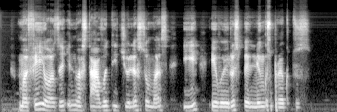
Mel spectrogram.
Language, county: Lithuanian, Telšiai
